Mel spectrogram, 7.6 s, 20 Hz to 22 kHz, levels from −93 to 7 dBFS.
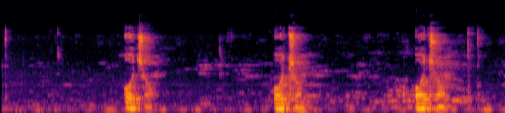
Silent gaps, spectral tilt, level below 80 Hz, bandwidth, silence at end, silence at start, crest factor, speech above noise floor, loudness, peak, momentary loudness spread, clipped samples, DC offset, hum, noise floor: none; -4 dB/octave; -56 dBFS; 9.4 kHz; 0.2 s; 0.05 s; 22 dB; 36 dB; -17 LUFS; 0 dBFS; 23 LU; under 0.1%; under 0.1%; none; -52 dBFS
